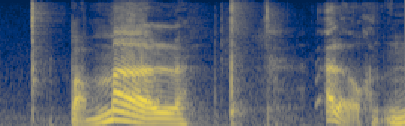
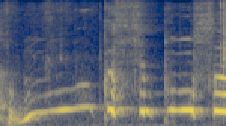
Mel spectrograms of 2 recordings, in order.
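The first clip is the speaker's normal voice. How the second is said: very high, soft squeal of delight; delighted coo; 6 dB quieter than usual. Real, not acted. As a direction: swoon over the card. Delighted by a rare card. (roucoulement ravi très aigu)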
